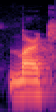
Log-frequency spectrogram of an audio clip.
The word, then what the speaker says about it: marque: Oh somebody's telling me it's pronounced mark a letter of marque alright I guess we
